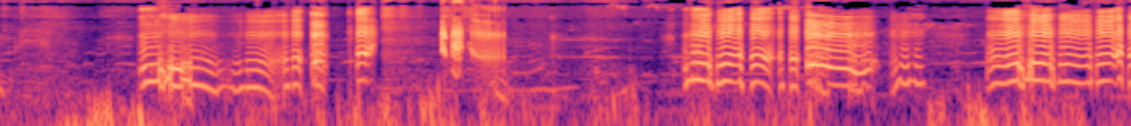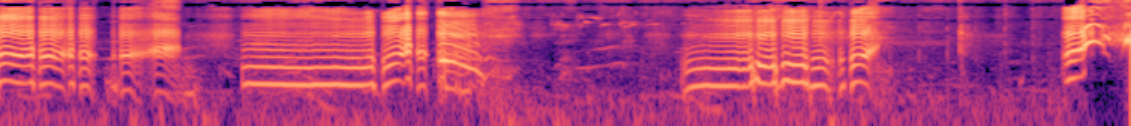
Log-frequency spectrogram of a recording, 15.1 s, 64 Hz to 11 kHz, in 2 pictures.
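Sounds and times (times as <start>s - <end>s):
baby laughing: 4.6s - 10.9s, 12.1s - 13.5s.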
